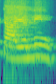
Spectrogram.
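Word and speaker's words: ptyalin: और नाम बोलते हैं टायलिन पी साइलेंट रहता है टायलिन समझ में आया कि नहीं पर टायलिन नहीं होता टायलिन पी क्या होता है साइलेंट होता है समझे तो मैंने बोला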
